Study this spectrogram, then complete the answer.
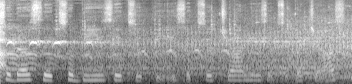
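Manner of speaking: very soft, low murmur; hushed, half-whispered counting; counting under breath. Acted. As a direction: count money quietly to yourself. Counts money to herself.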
